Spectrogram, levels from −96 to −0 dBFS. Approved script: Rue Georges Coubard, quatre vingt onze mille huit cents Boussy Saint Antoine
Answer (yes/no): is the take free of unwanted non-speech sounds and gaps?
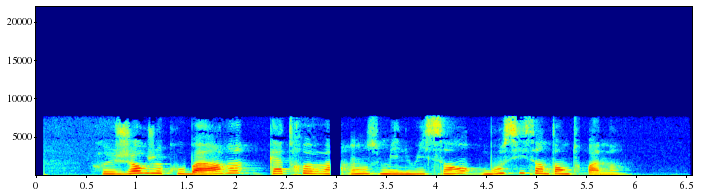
no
